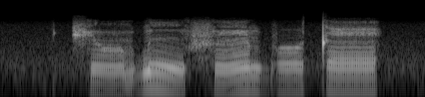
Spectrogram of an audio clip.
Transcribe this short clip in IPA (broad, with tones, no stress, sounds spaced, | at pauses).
t͡ʃ ɔ̃˨ ɓ ĩ˦˨ f ɛ̃˨˦ b o˧ t ɛ˦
